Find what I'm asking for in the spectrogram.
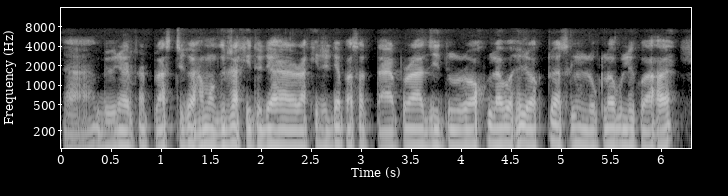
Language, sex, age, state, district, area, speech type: Assamese, male, 18-30, Assam, Dhemaji, rural, spontaneous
